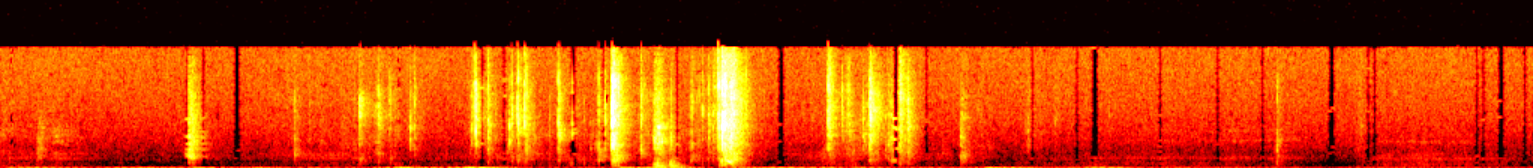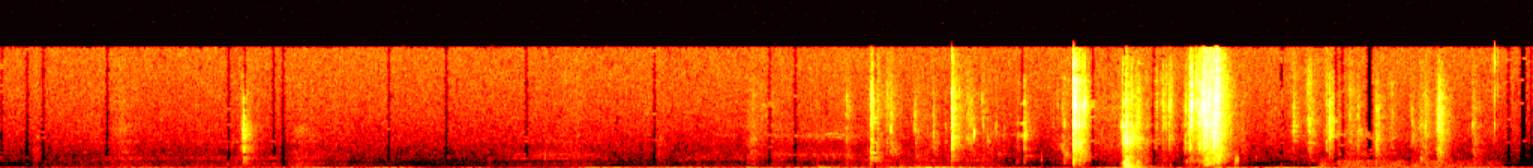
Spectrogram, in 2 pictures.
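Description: Foil wrappers crinkle and tear as card packs are opened.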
